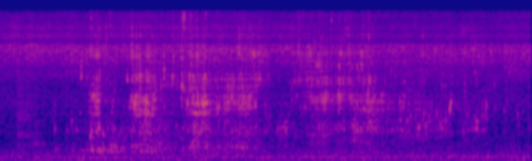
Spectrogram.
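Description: Liquid pours from a jar into a jug.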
